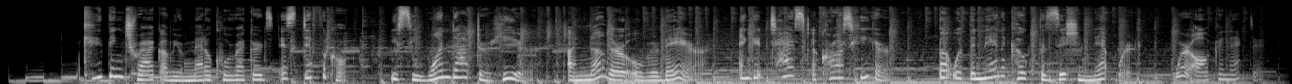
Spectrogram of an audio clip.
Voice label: friendly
